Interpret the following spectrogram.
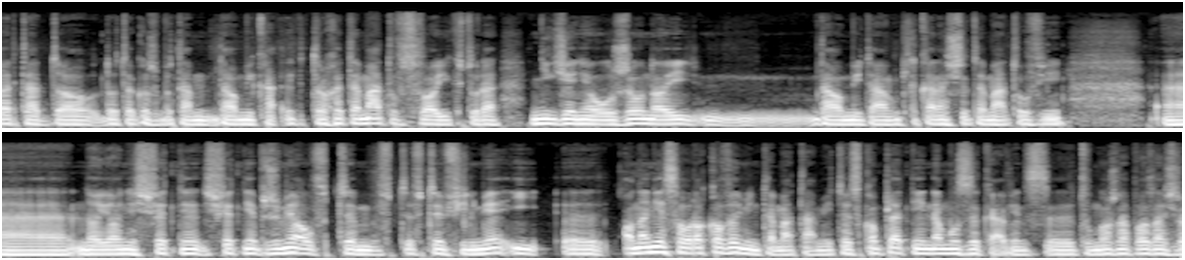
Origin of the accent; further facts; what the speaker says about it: Warsaw, Masovian Voivodeship, Poland; ja wychowałem się obok kina WZ. Mieszkałem tam od dziecka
